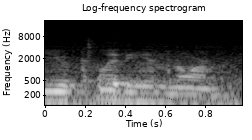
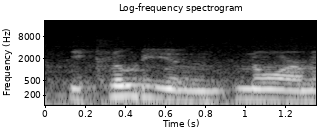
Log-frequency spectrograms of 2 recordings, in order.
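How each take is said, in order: First: It is said in the usual standard pronunciation. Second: It is said in the former instructor's pronunciation. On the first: It is the common way to say it. "instead of the Euclidean norm" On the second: It echoes how a former instructor said it. "we talked about the uh, Euclidean norm"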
